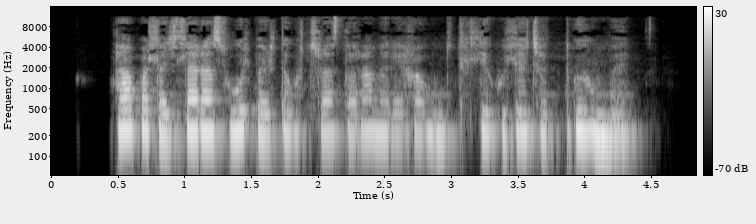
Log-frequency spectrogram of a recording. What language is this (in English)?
Mongolian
